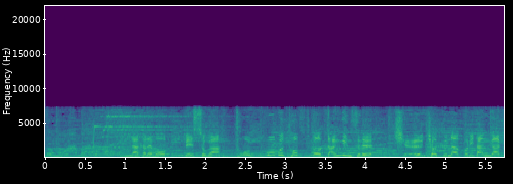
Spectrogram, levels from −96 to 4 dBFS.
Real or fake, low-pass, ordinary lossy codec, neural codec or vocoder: real; 7.2 kHz; none; none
